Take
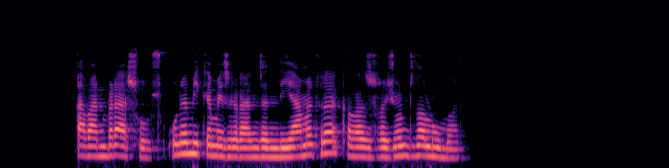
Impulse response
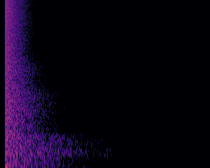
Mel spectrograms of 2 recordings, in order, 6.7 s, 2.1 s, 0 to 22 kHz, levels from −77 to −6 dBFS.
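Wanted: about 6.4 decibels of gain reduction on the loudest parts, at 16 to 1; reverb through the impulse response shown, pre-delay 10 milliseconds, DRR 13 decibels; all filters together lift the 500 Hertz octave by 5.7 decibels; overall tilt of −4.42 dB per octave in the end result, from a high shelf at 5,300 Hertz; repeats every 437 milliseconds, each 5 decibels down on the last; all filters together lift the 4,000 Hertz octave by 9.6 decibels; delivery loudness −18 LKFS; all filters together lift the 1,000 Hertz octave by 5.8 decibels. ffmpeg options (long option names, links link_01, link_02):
-filter_complex "[0:a]equalizer=frequency=500:width_type=o:gain=6,equalizer=frequency=1000:width_type=o:gain=4.5,equalizer=frequency=4000:width_type=o:gain=9,highshelf=frequency=5300:gain=6,acompressor=threshold=-21dB:ratio=16,aecho=1:1:437|874|1311|1748|2185|2622|3059:0.562|0.315|0.176|0.0988|0.0553|0.031|0.0173,asplit=2[link_01][link_02];[1:a]atrim=start_sample=2205,adelay=10[link_03];[link_02][link_03]afir=irnorm=-1:irlink=0,volume=-21dB[link_04];[link_01][link_04]amix=inputs=2:normalize=0,volume=8dB"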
